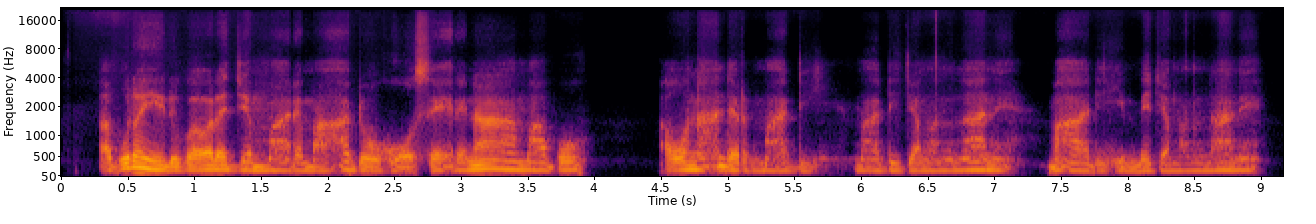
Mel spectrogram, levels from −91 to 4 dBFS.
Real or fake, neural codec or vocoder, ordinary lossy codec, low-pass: fake; autoencoder, 48 kHz, 32 numbers a frame, DAC-VAE, trained on Japanese speech; none; none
